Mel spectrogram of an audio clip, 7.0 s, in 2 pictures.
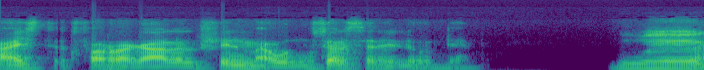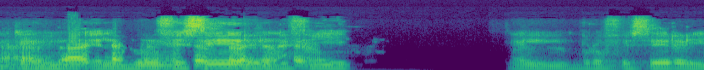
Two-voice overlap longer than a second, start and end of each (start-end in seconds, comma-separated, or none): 3.4-5.2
